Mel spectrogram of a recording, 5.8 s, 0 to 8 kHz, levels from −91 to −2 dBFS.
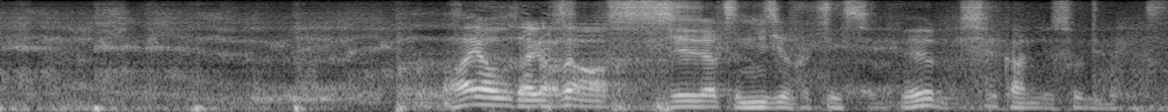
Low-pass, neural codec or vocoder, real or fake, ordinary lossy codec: none; codec, 16 kHz, 0.8 kbps, ZipCodec; fake; none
